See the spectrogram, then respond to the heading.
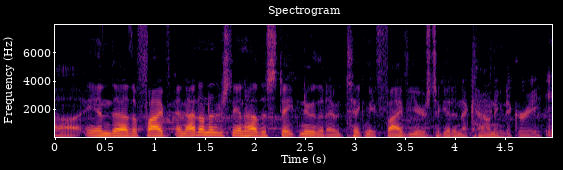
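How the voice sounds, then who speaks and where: Talking very fast, a man with a fairly high voice uses lively intonation and big swings in loudness. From Mexico City, then Chicago area. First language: Spanish. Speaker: donor, university alumnus, accountant. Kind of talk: panel discussion.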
